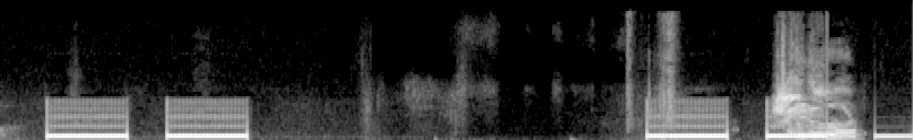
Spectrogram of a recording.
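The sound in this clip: Telephone keypad dialing tones sound as four steady electronic beeps in two pairs separated by a pause. A voice speaks over the later tones.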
